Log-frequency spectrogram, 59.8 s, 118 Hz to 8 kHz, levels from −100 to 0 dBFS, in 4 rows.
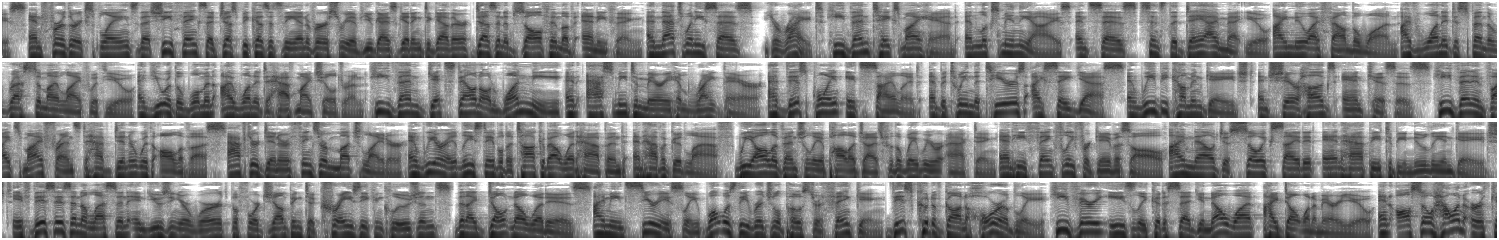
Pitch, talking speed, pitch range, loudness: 130 Hz, 230 wpm, 110-145 Hz, -17 LUFS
